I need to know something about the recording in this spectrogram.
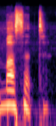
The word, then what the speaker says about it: mustn't: Mustn't. But there is a T. At the end. Yes, but it's silent. Yeah, but there's a T. M-U-S-T-N-T. Right. So that T is silent.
